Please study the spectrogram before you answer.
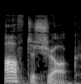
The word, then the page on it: aftershock: anglais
